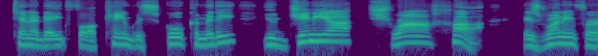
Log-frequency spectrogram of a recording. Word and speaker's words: Eugenia: Hi yes I'm Eugenia Shraa. So you can think that Eugenia is just pronounced like Eugene and Shraaha like I said as my slogan last year.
